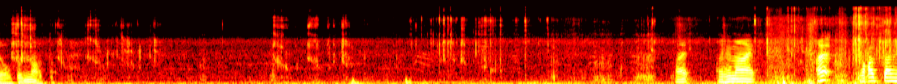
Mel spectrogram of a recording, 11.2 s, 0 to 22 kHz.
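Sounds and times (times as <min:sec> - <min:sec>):
speech: 0:00.0 - 0:00.7, 0:08.4 - 0:09.6, 0:10.2 - 0:11.2
chewing a crunchy rice cracker (senbei): 0:00.0 - 0:08.6, 0:09.4 - 0:11.2
steady low hiss: 0:00.0 - 0:11.2.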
